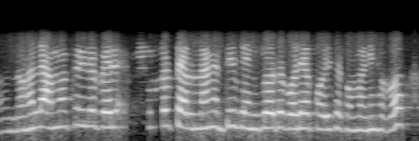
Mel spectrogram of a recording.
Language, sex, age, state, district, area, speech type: Odia, female, 45-60, Odisha, Gajapati, rural, conversation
